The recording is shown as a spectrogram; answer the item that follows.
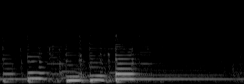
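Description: Steel-string Fender acoustic guitar playing a short lick on the D and G strings around the ninth fret: several quick plucked notes in the first half, then one note left ringing and slowly fading.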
